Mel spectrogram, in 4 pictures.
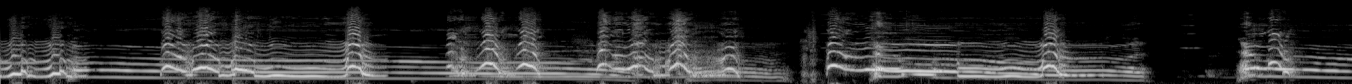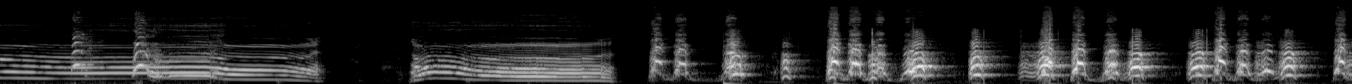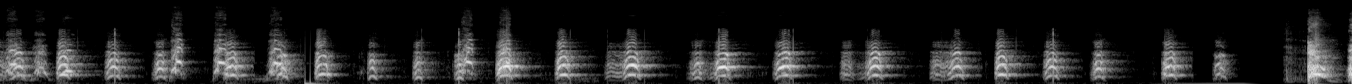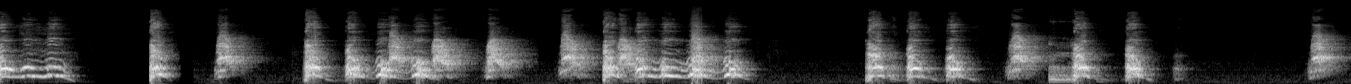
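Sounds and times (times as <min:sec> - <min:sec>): dog barking: 0:20.0 - 0:39.5, 0:40.1 - 0:41.4, 0:42.0 - 0:48.2, 0:49.2 - 0:52.5, 0:53.6 - 0:54.0.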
